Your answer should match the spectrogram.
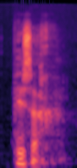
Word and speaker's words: Pesach: Ska jag uttala rätt. Pesach.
